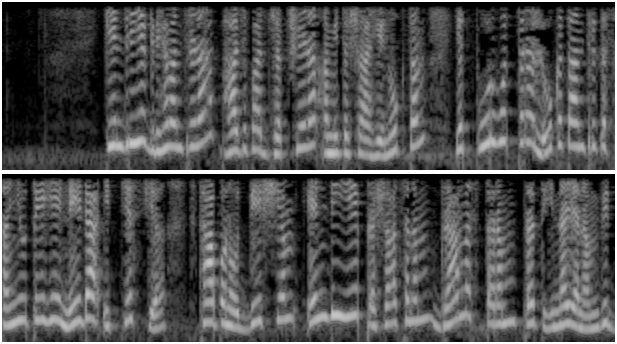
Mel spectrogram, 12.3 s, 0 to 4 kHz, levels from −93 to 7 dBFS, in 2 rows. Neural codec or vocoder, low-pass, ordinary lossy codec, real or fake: none; 3.6 kHz; none; real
